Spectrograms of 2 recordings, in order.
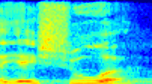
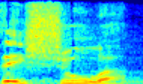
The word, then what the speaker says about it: Yeshua: O tempo passou, veio o grego, e o grego não usa o sh do Yeshua, então o grego ele se tornou Iesus.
